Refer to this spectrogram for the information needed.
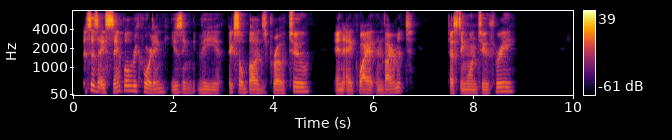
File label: Earbud Samples; comparison of samsung galaxy buds 3 pro and google pixel buds pro 2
